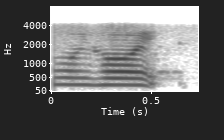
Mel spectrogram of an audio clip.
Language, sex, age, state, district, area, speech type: Manipuri, female, 45-60, Manipur, Kangpokpi, urban, conversation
